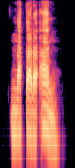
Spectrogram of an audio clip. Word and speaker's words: nakaraan: It is the focus marker that introduces the main noun of the sentence, and that is nakaraan.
